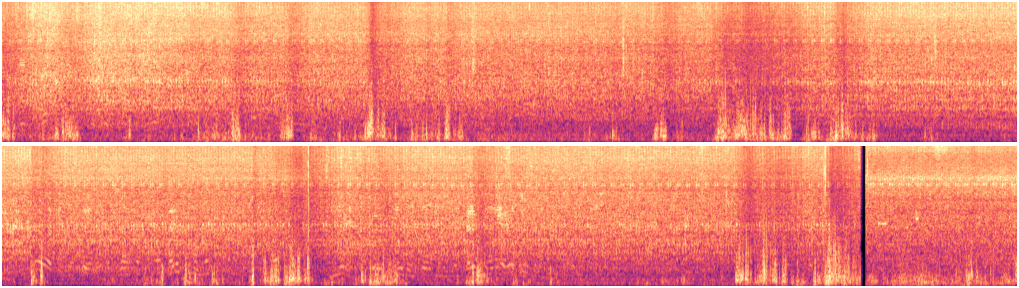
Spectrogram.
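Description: Vehicle engines idling steadily, with indistinct voices.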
